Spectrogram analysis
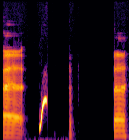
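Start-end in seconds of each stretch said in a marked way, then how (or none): none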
